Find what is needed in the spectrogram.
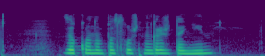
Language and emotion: Russian, neutral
